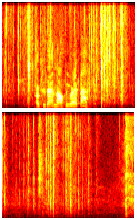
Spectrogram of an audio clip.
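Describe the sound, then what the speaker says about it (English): Paper images are cut out with a coordinating die set, bursts of crinkling, crunching paper and handling clatter sounding close by, while a person talks briefly over the start. "we're going to take the coordinating die set and we're going to cut out all of our images"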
